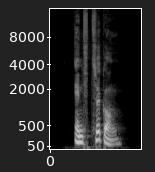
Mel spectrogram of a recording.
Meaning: delight
- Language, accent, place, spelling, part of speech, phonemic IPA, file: German, Germany, Berlin, Entzückung, noun, /ɛnˈtsʏkʊŋ/, De-Entzückung.ogg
